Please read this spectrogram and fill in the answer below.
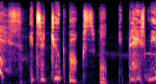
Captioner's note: whispering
